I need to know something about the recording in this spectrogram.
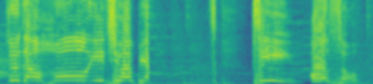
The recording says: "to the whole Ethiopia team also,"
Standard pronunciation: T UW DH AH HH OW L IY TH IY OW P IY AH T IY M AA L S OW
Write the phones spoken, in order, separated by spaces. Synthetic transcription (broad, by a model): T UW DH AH HH OW L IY T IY OW P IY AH T IY M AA L S OW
